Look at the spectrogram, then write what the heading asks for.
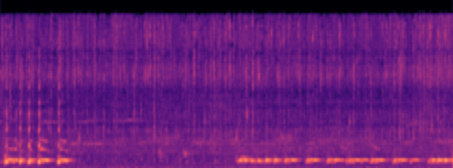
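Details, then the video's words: Singing local zebra dove: a quick burst of four rolling coos, a quiet gap, then a longer softer series of stuttering, trilled cooing notes. "Suara Perkutut Gacor"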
